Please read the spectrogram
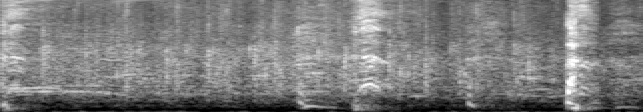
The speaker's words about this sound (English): Amen. Clap for her. Amen.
